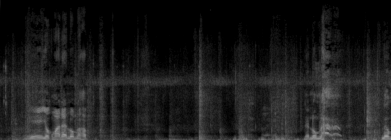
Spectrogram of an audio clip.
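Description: Footsteps thud on a metal roof.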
